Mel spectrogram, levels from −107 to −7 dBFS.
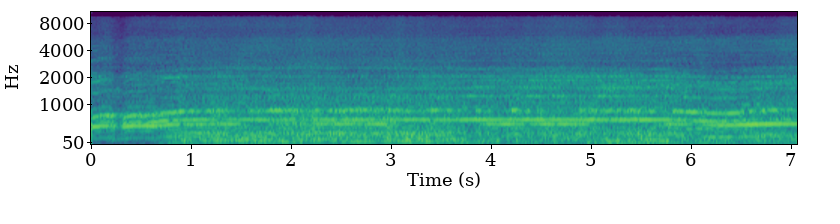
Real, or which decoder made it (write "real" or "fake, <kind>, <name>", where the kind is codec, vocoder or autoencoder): fake, autoencoder, DAC-VAE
